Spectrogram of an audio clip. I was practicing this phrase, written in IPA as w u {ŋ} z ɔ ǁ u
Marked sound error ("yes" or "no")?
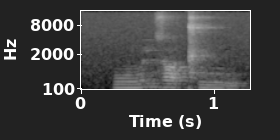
yes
